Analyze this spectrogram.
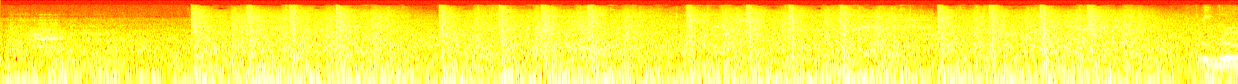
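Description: Artillery shells explode with loud booms.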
